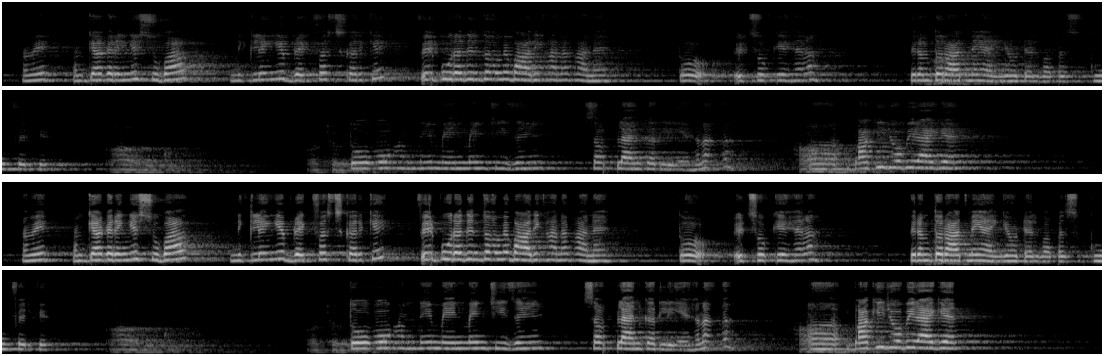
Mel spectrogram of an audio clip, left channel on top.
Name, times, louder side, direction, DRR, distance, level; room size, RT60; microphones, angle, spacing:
voice 1, 0.2-1.9 2.3-3.8 4.2-6.1 6.8-7.1 7.3-8.2 9.1-11.5 14.5-16.4 16.8-18.3 19.0-20.6, right 5 dB, 85° right, 13 dB, 0.9 m, -28 dB
voice 2, 9.2-9.5 12.0-12.9 14.0-14.7 18.9-19.5, equal, ahead, -1 dB, 2.1 m, -44 dB
29.0 x 20.0 x 7.4 m, 2.3 s
head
